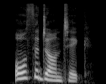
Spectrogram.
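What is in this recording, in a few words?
"orthodontic", British English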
